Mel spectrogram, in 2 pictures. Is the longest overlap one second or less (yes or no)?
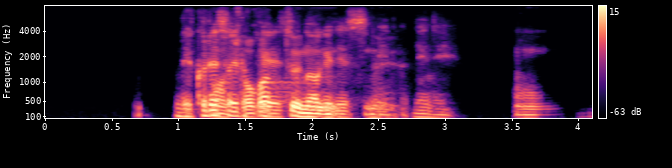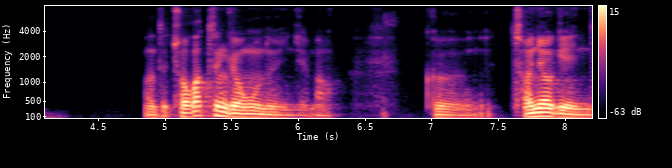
no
